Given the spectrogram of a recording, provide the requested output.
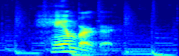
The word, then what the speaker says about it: hamburger: i like to say ham it's not him it's ham and then burger bur same sound er as bird or girl bur gur literally two sounds two vowels that are the same burger hamburger hamburger hamburger hamburger this next one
